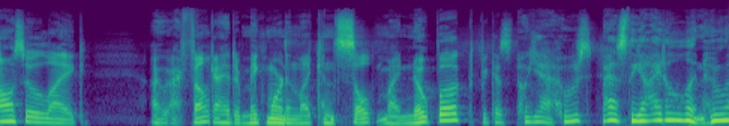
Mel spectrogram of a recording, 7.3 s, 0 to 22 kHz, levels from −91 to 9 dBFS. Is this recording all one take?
no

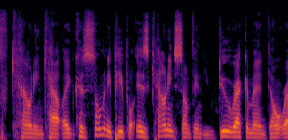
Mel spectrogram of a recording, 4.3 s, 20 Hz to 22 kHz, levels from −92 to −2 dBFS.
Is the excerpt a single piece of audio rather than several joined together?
no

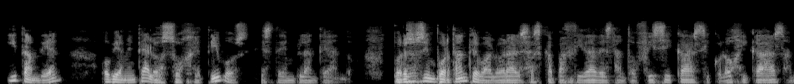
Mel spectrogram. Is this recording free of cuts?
no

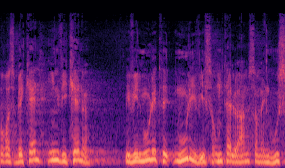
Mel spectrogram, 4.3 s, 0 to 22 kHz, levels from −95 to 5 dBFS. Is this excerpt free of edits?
yes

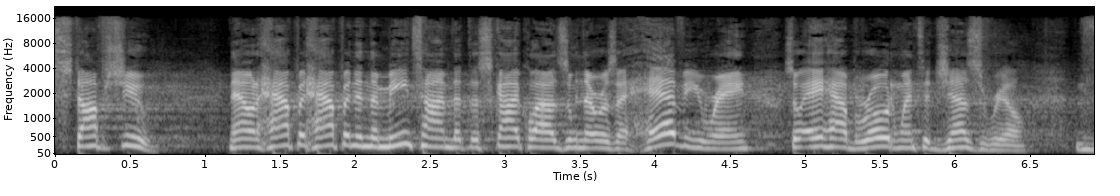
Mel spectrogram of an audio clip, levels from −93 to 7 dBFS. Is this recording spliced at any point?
yes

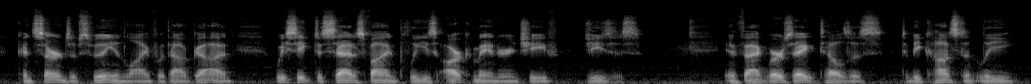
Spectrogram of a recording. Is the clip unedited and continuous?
no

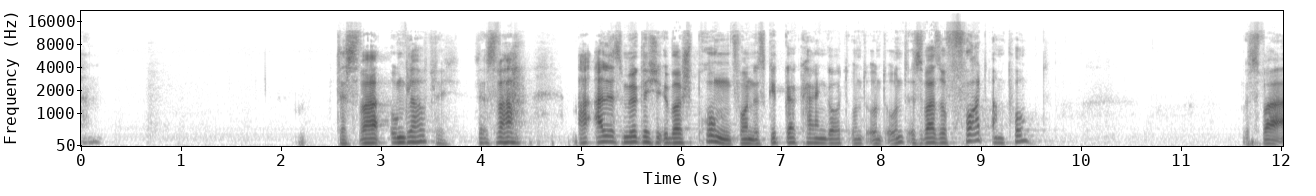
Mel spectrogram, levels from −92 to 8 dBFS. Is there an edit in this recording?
no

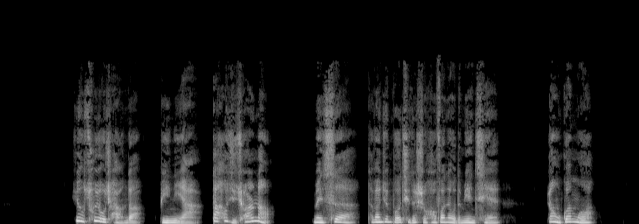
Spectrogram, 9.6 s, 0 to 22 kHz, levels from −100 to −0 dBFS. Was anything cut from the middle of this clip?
yes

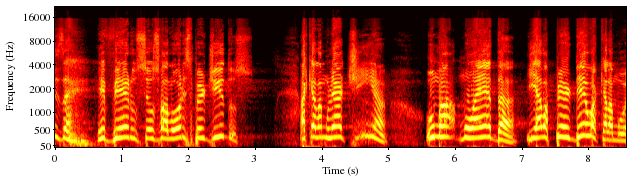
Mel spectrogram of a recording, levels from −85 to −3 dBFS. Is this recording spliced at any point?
no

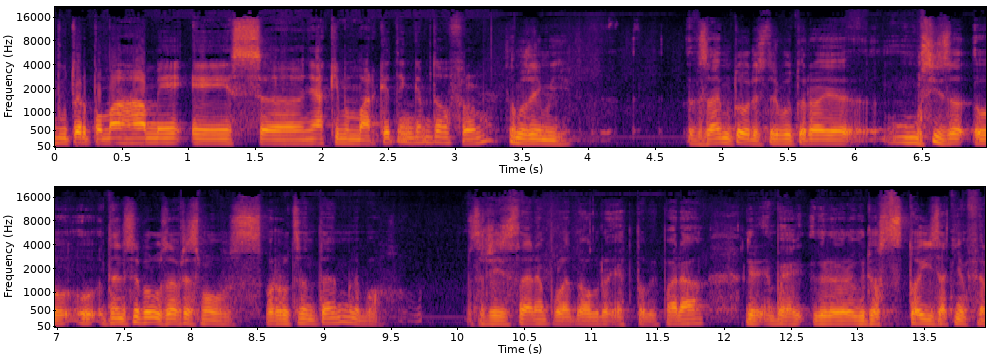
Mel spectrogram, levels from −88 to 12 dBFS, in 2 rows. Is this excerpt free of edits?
yes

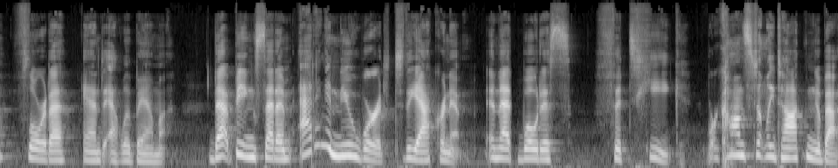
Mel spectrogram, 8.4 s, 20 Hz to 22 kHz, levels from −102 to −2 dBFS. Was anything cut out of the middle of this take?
yes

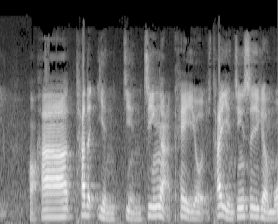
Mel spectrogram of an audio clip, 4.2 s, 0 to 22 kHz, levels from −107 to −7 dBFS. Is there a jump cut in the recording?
no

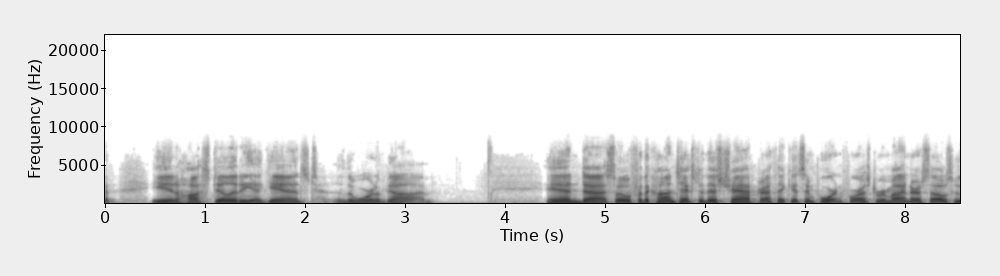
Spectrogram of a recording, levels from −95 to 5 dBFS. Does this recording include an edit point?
no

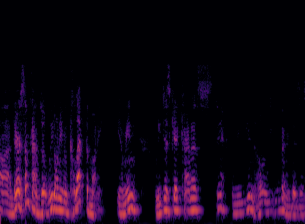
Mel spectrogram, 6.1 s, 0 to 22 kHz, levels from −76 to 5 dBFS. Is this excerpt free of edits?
no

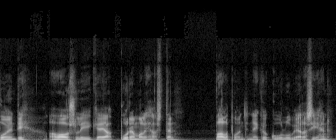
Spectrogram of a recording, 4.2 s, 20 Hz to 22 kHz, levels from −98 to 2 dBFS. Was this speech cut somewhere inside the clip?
no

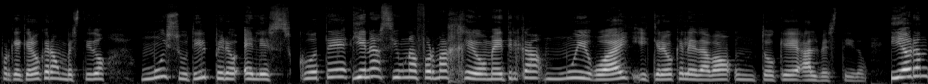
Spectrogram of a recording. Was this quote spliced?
no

